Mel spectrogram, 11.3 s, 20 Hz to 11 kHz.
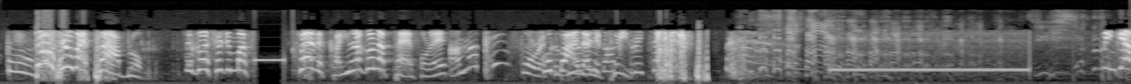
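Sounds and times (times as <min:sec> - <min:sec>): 
speech: 0:00.4 - 0:09.0
laughter: 0:07.3 - 0:11.2
steady telephone dialing tone: 0:08.3 - 0:10.3.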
